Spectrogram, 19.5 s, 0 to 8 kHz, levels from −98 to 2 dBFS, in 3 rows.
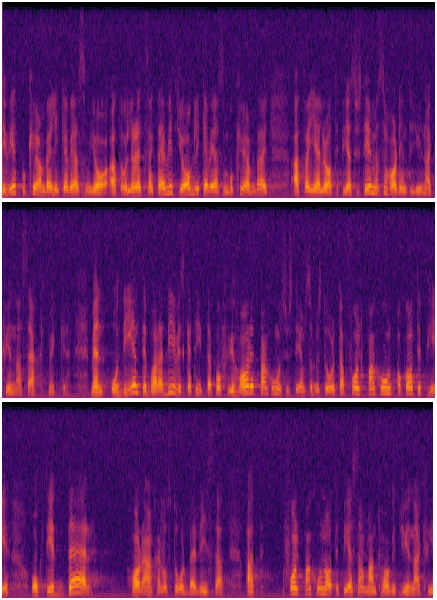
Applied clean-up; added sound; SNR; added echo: none; none; none; none.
